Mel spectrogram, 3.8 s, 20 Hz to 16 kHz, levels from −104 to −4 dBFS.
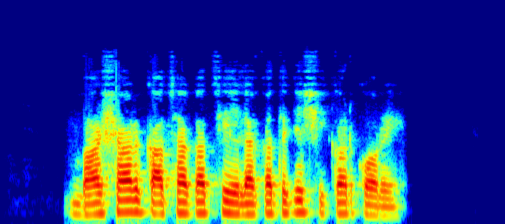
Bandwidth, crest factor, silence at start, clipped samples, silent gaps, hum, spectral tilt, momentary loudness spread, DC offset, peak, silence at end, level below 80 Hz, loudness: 4.2 kHz; 18 dB; 0.55 s; under 0.1%; none; none; -10.5 dB/octave; 9 LU; under 0.1%; 0 dBFS; 0.8 s; -62 dBFS; -17 LUFS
